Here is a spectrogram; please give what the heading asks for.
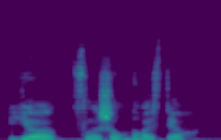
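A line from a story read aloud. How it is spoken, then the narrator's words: Sigh. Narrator (Russian): вздохнул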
